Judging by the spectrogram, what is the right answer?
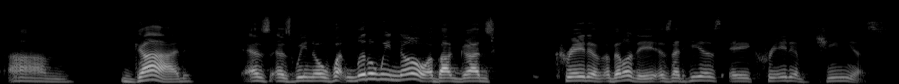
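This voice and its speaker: Pastor, male, casual halting sermon delivery, unhurried, dry close sound. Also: a little high, a little mellow, dry recording. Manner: halting, self-correcting, chuckles often.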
